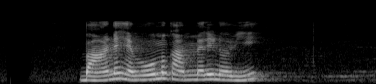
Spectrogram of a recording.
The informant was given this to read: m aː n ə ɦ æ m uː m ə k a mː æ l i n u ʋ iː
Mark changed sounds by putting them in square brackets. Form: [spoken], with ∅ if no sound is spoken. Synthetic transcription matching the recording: [b] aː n ə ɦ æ m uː m ə k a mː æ l i n [o] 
